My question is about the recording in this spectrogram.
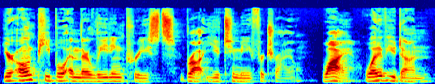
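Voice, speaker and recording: A man's voice: medium pitch, fairly even intonation, a little slow, natural voice. A man reading the lines of a stern Roman governor in a scripture reading, with a questioning, slightly raised delivery.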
